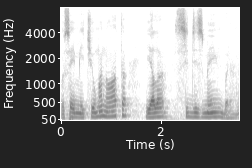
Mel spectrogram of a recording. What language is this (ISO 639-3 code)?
por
